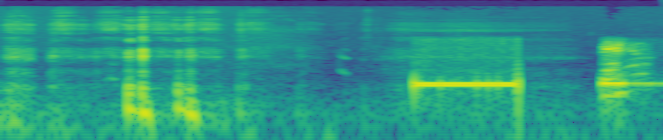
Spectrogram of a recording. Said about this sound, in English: One ringy dingy. It's always a crapshoot when we try to do this live, right? Come on, answer. If your phone's ringing, answer it.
